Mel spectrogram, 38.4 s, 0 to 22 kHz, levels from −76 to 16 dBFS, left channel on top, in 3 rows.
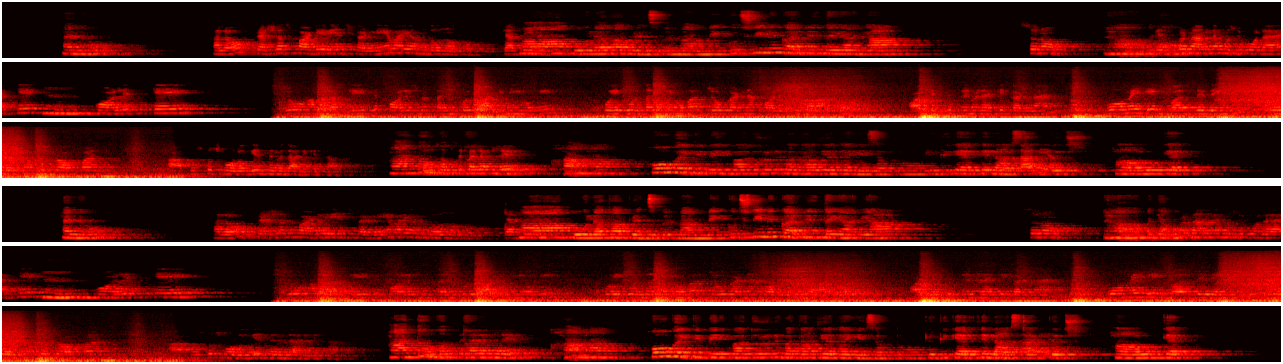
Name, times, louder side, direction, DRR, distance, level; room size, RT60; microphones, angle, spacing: voice 1, 0.6-1.0 5.2-8.8 11.0-11.9 13.2-13.6 29.4-30.7 31.1-31.7 32.1-36.3 36.7-37.4, right 2 dB, 60° right, -1 dB, 0.5 m, -37 dB
voice 2, 2.1-5.5 8.7-9.0 10.2-10.6 11.5-13.2 13.7-14.8 15.6-18.3 18.8-21.4 21.9-23.3 23.8-26.7 27.2-29.0 29.8-30.8 31.2-31.4 35.8-36.1, left 3 dB, 50° left, 4 dB, 0.3 m, -41 dB
sound 1, 15.5-27.3, equal, 70° left, 1.2 m, -30 dB
2.8 x 2.7 x 2.3 m, 1.2 s
head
